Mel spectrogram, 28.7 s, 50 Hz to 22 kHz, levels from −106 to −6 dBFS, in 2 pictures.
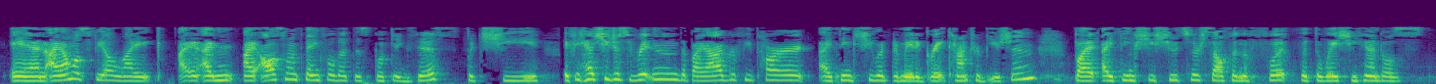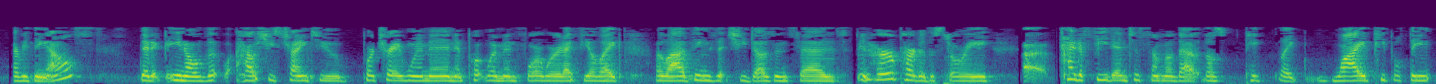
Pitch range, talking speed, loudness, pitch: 205-235 Hz, 205 wpm, -21 LUFS, 215 Hz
